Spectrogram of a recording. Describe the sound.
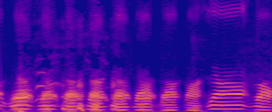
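A duck call is blown in a hunting style in a rapid run of about ten loud, raspy, clear quacks. The rhythmic sequence eases into a longer drawn-out note near the end.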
